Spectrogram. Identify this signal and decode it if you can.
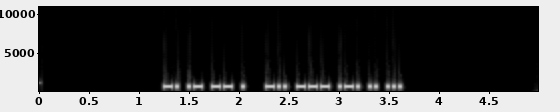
Morse code, heard as a keyed tone, about 40 wpm, 700 Hz. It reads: NAME DORIS
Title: Practice QSO - Exchange 1 - Beginning - 40wpm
